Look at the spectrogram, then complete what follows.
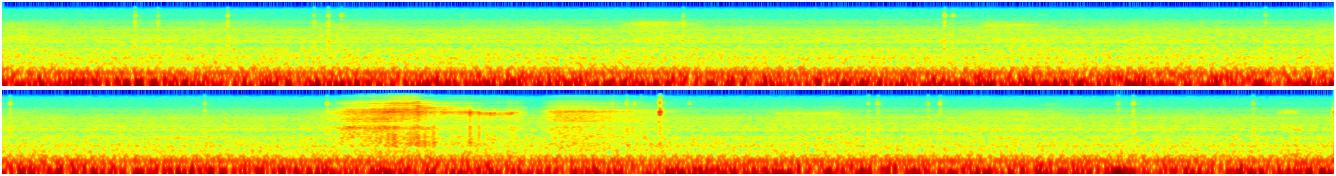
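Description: Steady low background hum and rumble in the recording, with a few faint clicks and a short breathy rustle about two-thirds of the way in.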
